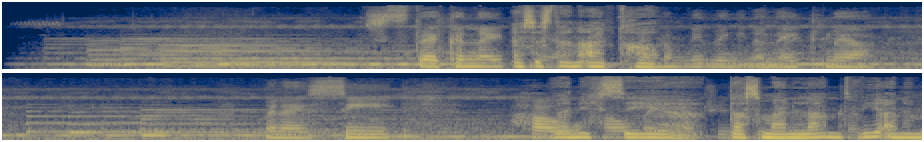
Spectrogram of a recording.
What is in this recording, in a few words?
Voice Over; Arte; Kampfgefaehrtinnen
